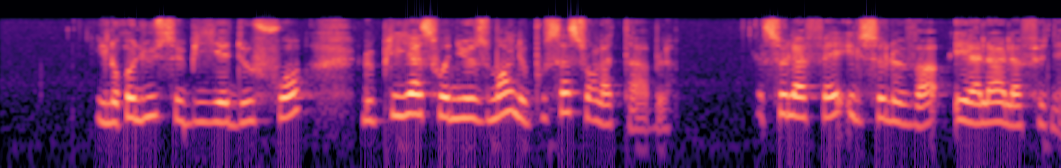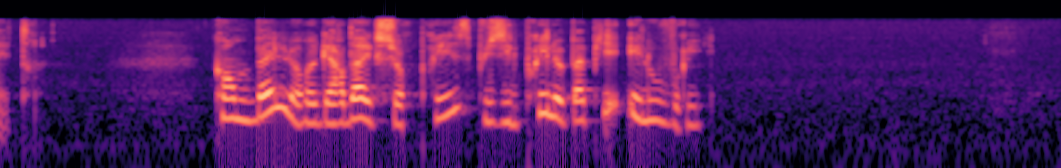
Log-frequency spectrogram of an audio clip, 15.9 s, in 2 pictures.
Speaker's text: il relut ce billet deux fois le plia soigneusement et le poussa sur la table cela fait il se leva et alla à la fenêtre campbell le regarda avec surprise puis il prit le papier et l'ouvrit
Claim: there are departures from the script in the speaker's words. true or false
false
